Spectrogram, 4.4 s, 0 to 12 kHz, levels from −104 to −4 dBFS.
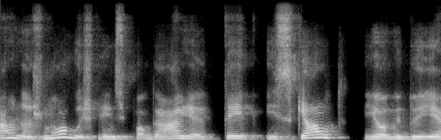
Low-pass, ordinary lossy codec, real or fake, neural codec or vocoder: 10.8 kHz; Opus, 32 kbps; fake; codec, 44.1 kHz, 2.6 kbps, SNAC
